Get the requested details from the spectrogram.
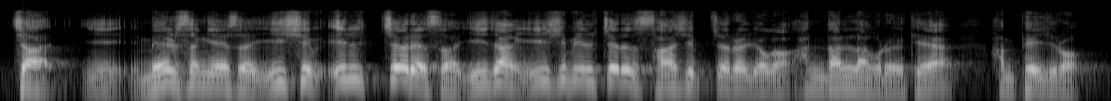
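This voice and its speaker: Mellow-voiced Korean pastor preaching. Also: male voice, a little high, sing-song, normal speed. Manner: emphatic, repeats key phrases. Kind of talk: Bible study sermon. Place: church.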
